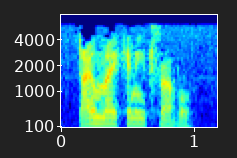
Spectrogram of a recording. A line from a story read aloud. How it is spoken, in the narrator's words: he snapped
